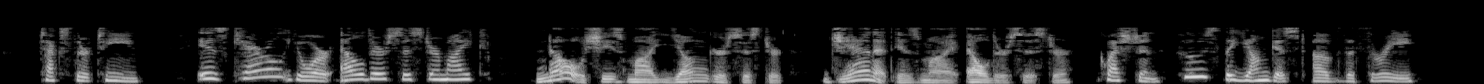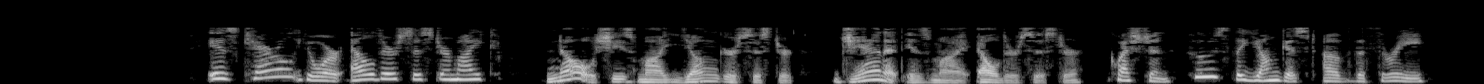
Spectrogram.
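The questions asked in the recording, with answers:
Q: Who's the youngest of the three?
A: Carol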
